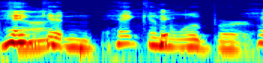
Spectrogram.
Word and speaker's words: Hickenlooper: Is it Hickenlooper? – Hickenlooper.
